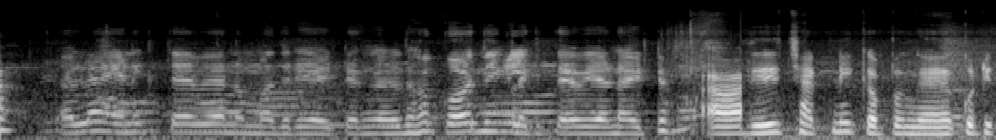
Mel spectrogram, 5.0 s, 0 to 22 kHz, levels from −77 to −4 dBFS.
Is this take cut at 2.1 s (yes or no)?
no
